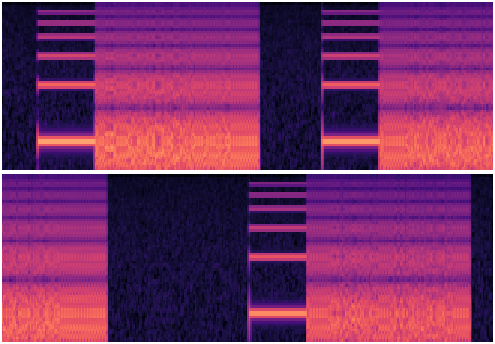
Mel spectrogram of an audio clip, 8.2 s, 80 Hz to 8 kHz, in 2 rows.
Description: POCSAG pager data (1200 baud), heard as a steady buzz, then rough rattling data.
